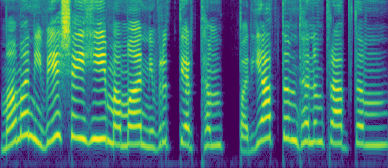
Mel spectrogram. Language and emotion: Sanskrit, happy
